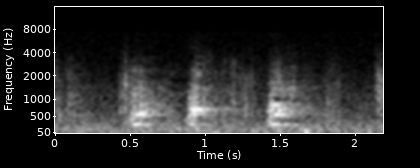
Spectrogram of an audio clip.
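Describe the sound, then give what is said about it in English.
A dog barking at something in bushes: three short, sharp barks at a mid pitch, evenly spaced, over a low background hiss. “I'm more interested in what he's barking at in those bushes.”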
